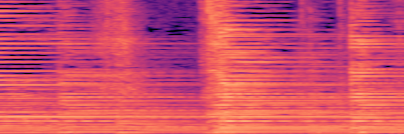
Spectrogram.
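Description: Flat-top acoustic guitar strumming chords, with fresh strums near the start, about a second in and near the end, between sung lines.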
